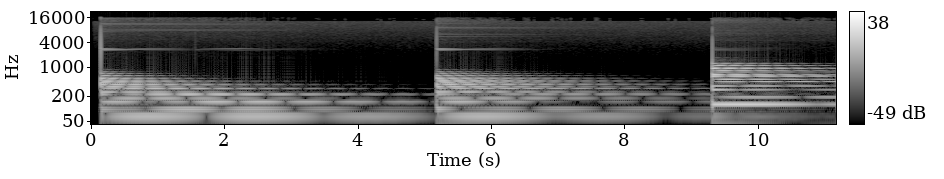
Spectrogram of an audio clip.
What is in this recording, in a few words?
Bell Wahh, Yamaha TX802; Performances; Factory Patches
